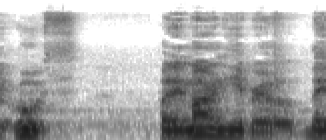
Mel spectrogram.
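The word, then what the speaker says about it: רות: They just pronounce as a hard t root.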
